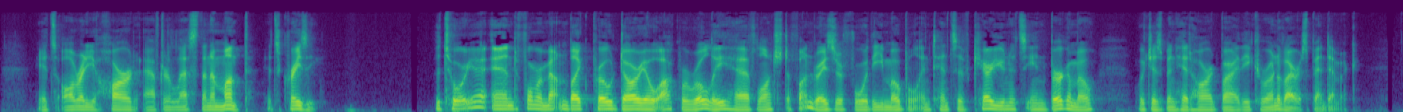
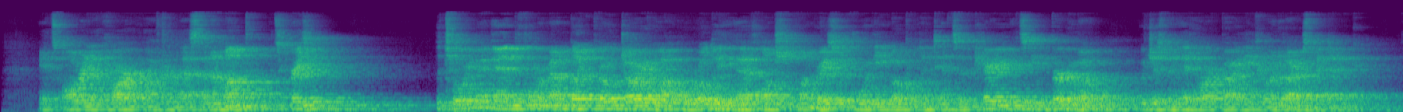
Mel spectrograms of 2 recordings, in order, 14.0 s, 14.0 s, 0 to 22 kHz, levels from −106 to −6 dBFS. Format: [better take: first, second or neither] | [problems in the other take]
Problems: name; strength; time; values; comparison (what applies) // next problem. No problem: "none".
first | off-mic speech; far // room echo; strong; dies away in 2 s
